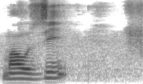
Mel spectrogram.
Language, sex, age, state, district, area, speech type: Bodo, male, 30-45, Assam, Chirang, rural, read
